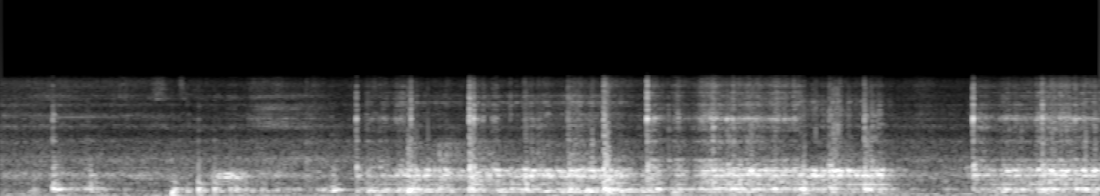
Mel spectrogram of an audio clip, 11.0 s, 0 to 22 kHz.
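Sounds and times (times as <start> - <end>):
mechanical hum: 0.0 - 11.0
sharp clicks and knocks: 3.1 - 11.0.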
